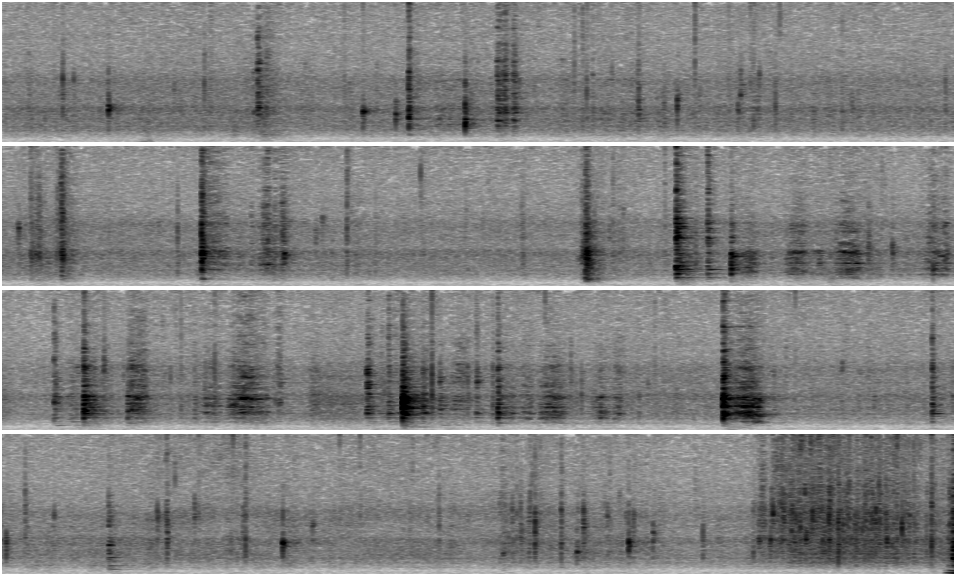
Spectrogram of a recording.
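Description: Diced onion patties with garlic and cayenne pepper frying in grease, a soft continuous sizzle broken by frequent sharp pops and crackles, close and without talk.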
